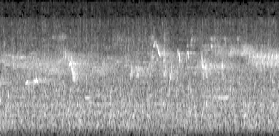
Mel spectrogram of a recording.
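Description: Water splashing and churning as several people swim in a pond, with birds giving short chirps throughout.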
